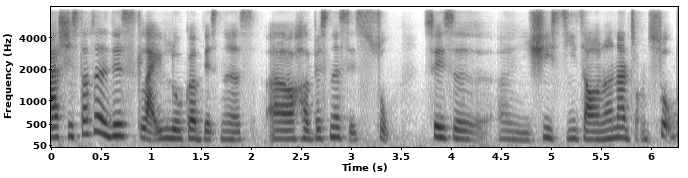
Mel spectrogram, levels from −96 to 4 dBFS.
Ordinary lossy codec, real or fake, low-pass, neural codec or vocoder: none; fake; 7.2 kHz; codec, 16 kHz, about 1 kbps, DyCAST, with the encoder's durations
